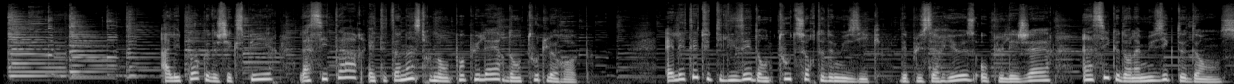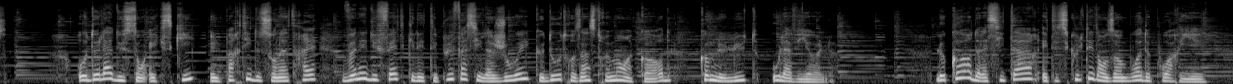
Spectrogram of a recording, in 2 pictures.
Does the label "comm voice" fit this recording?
No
